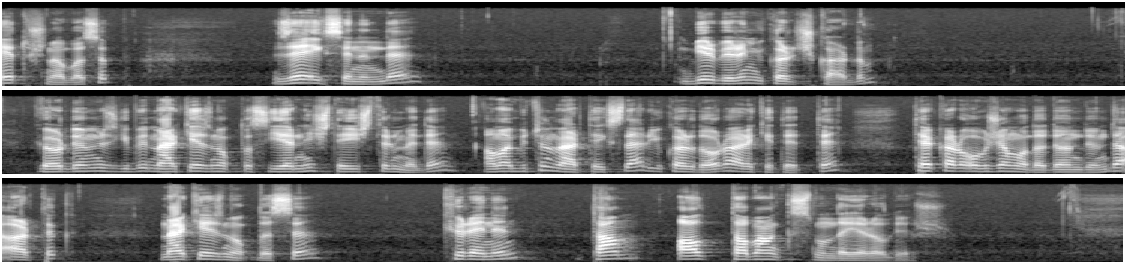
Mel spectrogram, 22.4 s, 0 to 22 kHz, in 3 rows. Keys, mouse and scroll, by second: 5.8-7.6 drag, 13.6 Tab, 21.2 g.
